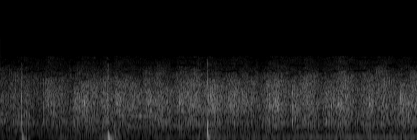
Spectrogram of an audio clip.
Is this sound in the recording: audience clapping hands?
yes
